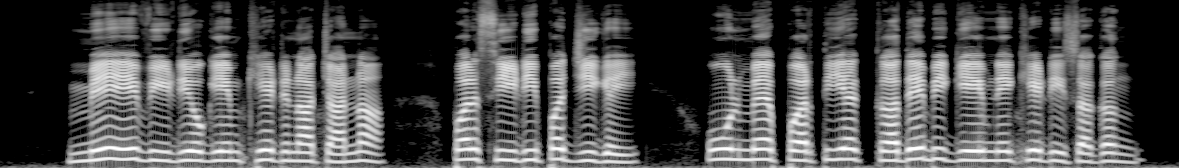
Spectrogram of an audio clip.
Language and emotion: Dogri, sad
